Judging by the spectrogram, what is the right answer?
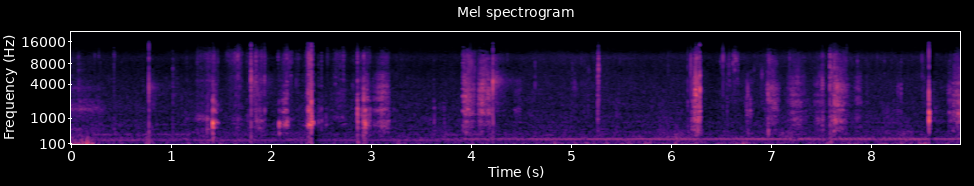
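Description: Large kitchen knife chopping a whole trout into steaks on a bamboo cutting board: an irregular series of sharp cracks and knocks as the blade goes through the fish and strikes the board.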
